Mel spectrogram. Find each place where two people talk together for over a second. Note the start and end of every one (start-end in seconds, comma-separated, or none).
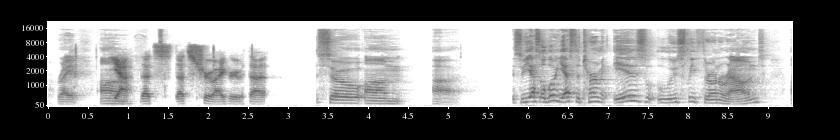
none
